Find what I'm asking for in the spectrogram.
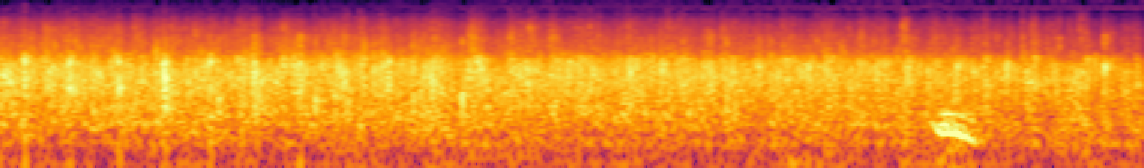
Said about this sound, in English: Let's a round of applause for the volunteers who help us make our work possible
